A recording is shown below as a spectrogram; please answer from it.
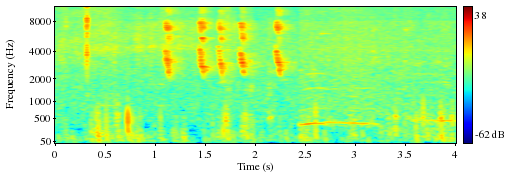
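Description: A few short, high bird chirps about a second or two in, over a low, uneven rumble of wind on the microphone.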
